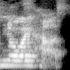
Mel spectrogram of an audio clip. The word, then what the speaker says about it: Neuhaus: It's pronounced Neuhaus.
